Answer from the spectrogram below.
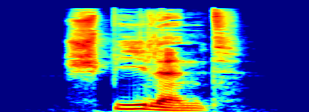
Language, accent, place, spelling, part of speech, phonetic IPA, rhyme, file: German, Germany, Berlin, spielend, adjective / verb, [ˈʃpiːlənt], -iːlənt, De-spielend.ogg
- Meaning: present participle of spielen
